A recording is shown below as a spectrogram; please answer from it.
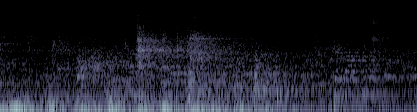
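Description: Indistinct voices echoing in a large sports hall, with irregular low thuds during the first five seconds or so, after which it grows quieter.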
